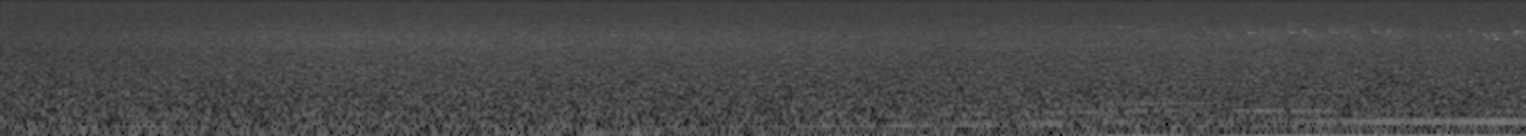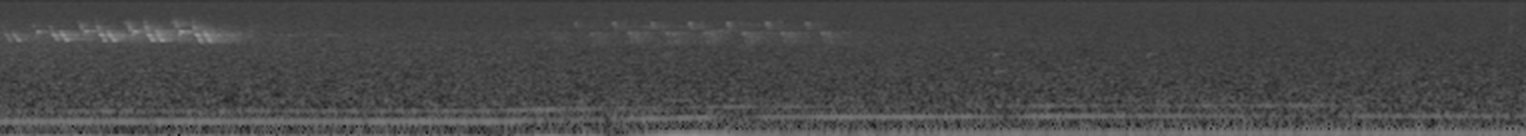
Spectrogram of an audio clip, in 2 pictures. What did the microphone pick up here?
Black-throated Green Warbler, Ovenbird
